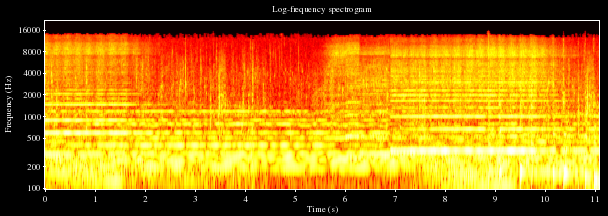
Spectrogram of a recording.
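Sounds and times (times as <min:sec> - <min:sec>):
sustained background music: 0:00.0 - 0:11.0.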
